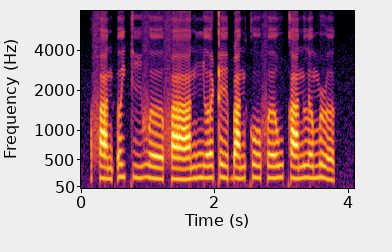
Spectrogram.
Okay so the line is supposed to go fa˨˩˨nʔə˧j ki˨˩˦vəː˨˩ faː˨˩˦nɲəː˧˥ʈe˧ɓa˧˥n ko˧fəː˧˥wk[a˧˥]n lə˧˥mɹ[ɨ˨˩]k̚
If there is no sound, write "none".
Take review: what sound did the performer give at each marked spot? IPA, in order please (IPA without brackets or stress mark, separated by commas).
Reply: a˧˥, ə˨˩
